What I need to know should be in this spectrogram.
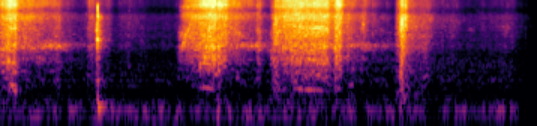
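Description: Pruning shears snip through small branches.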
